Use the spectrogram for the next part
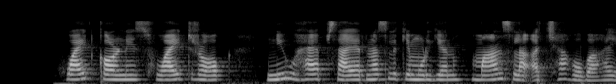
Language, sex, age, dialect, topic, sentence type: Magahi, female, 36-40, Western, agriculture, statement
